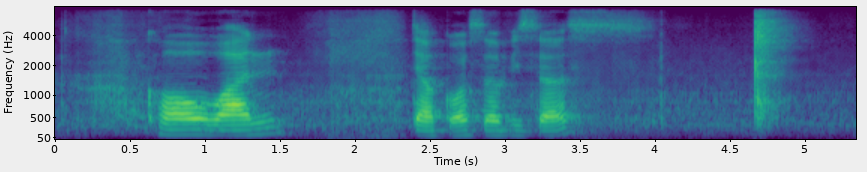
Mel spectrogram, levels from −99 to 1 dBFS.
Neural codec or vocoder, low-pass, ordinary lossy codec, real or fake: codec, 24 kHz, 3.1 kbps, DualCodec; 7.2 kHz; none; fake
